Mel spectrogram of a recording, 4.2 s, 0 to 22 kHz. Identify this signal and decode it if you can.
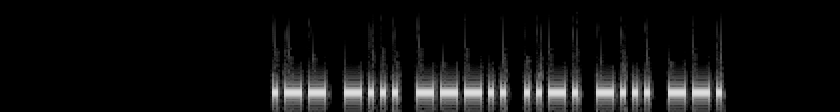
Morse code, heard as a keyed tone, about 40 wpm, 700 Hz. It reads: WB8FBG
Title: USA Call Signs - 6 Characters - Repeated 2x - 40wpm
